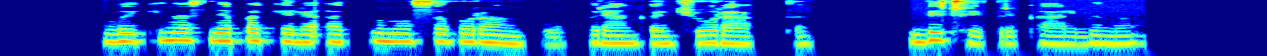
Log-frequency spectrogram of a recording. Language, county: Lithuanian, Panevėžys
